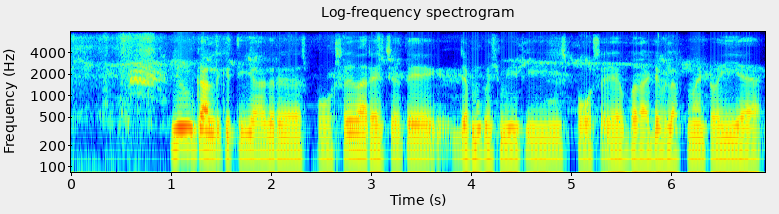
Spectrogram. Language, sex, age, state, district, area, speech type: Dogri, male, 18-30, Jammu and Kashmir, Samba, urban, spontaneous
